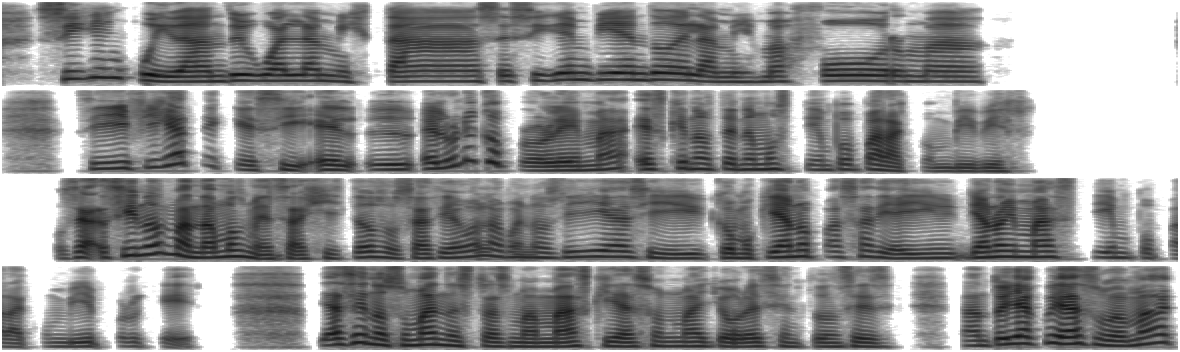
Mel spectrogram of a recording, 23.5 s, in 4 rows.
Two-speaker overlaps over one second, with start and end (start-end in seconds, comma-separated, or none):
none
